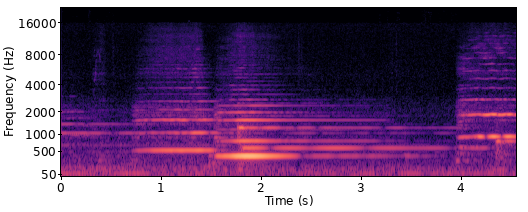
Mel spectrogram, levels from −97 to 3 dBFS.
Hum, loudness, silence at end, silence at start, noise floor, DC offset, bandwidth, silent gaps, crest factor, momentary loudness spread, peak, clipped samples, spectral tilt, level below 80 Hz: none; -24 LUFS; 0 s; 0 s; -47 dBFS; under 0.1%; 9.8 kHz; none; 18 dB; 27 LU; -8 dBFS; under 0.1%; -6 dB/octave; -52 dBFS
